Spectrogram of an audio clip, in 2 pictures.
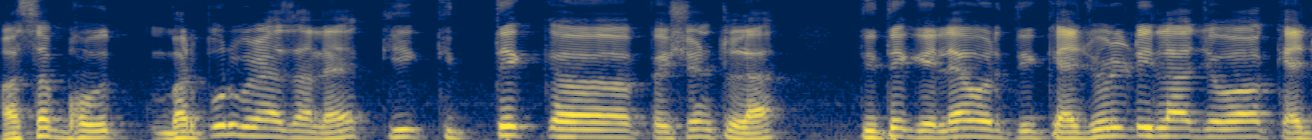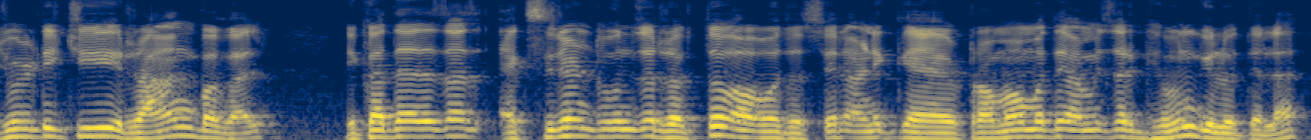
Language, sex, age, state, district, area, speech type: Marathi, male, 30-45, Maharashtra, Mumbai City, urban, spontaneous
